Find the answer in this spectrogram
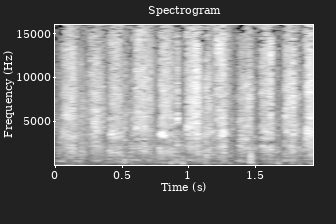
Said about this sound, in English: recorded these wintry sounds at the skating rink on Boston Common known as the Frog Pond.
